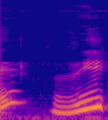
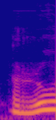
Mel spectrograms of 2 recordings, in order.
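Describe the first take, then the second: First: The letter is said with an 'ee' vowel. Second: The letter is said with an 'oo' vowel. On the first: This is how it sounds in Hindi. The speaker calls it right. "इसे री का उच्चारण किया जाता है" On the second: This is how it sounds in Telugu. The speaker calls it wrong. "रू नहीं"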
